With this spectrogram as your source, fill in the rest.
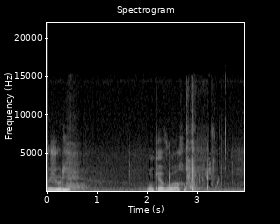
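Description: A small fish splashes back into the water.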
